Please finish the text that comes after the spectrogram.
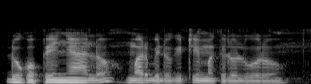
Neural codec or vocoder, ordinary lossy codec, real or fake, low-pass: none; none; real; 5.4 kHz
